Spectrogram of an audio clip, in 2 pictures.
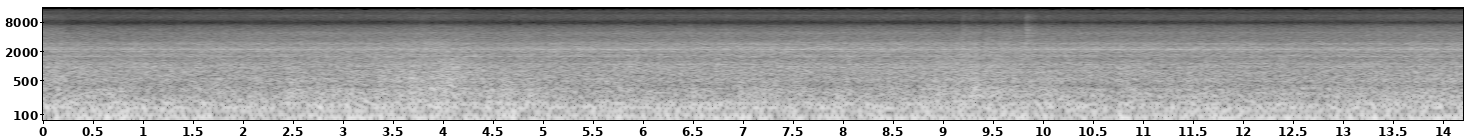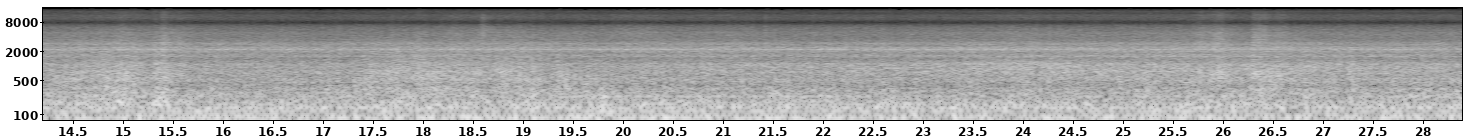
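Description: Hankyu Railway commuter train running at speed, heard from inside the passenger car: a steady rumble of wheels on rail with a few light clicks.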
